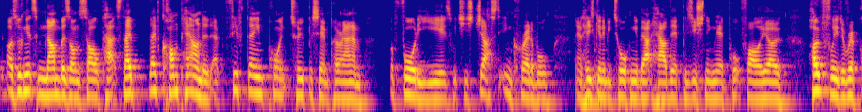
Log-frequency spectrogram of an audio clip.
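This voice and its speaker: Man, podcast co-host, casual, enthusiastic, middle pitch. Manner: enthusiastic, talks in long runs with restarts. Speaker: co-host presenting an investor event.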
